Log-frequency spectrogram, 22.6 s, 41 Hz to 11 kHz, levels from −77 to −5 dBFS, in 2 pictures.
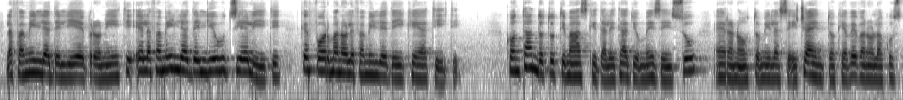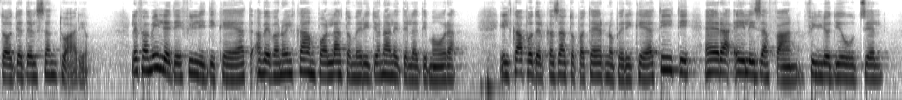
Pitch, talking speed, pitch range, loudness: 160 Hz, 160 wpm, 145-190 Hz, -16 LUFS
